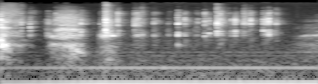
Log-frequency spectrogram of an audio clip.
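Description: Computer keyboard typing as a search is entered: many quick, uneven key clicks in irregular bursts, with a steady low hum underneath.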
